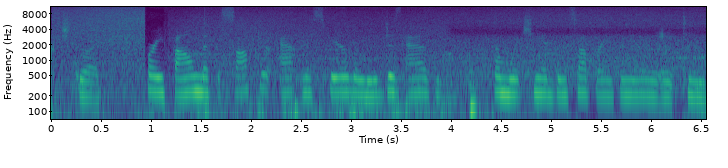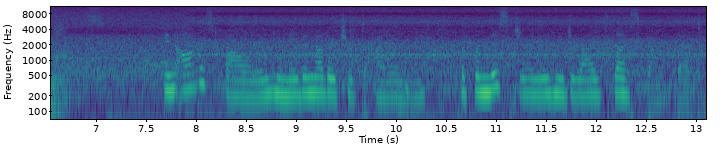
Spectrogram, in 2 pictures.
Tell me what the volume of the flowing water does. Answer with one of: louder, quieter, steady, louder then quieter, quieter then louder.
steady.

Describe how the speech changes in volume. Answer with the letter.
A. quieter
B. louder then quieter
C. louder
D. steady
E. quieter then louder
D.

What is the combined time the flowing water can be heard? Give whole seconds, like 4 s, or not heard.
13 s.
